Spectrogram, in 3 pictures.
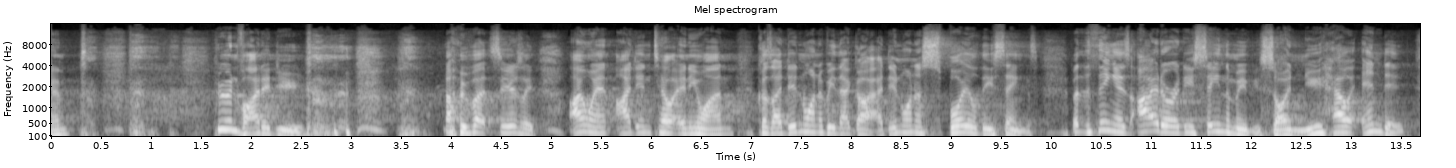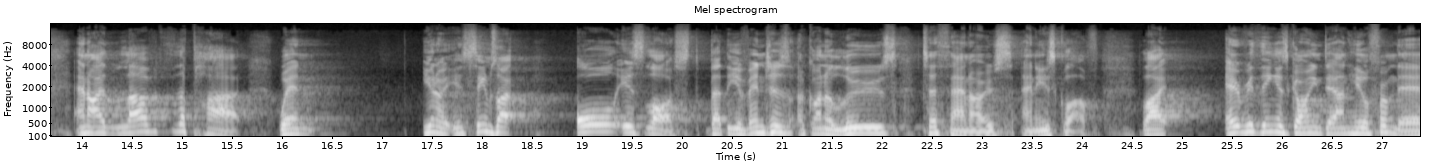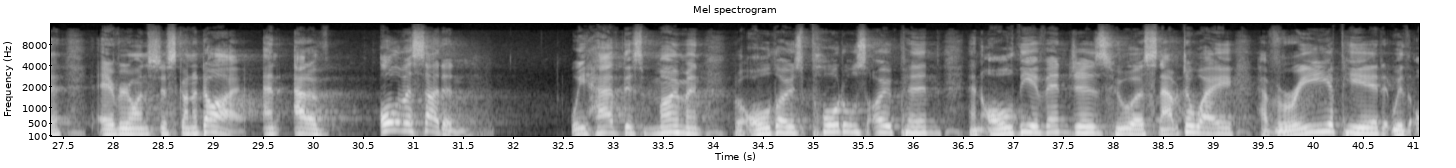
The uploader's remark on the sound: Recorded live at Planetshakers Church (Melbourne)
